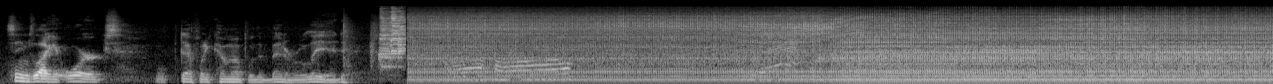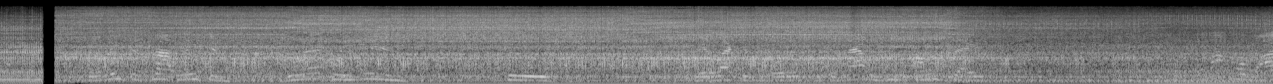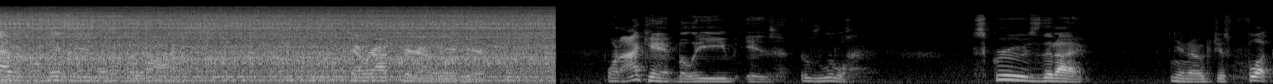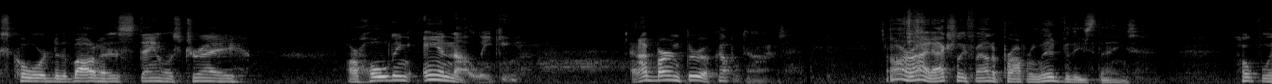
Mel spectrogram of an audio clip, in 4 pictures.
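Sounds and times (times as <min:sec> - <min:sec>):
metal tray buzzing and rattling: 0:03.8 - 0:31.0
electric sander running: 0:04.0 - 0:31.1.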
